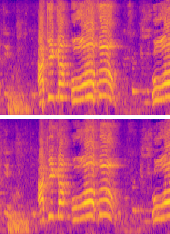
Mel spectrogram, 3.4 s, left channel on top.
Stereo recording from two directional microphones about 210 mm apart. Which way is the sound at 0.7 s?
50° left (ahead or behind).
